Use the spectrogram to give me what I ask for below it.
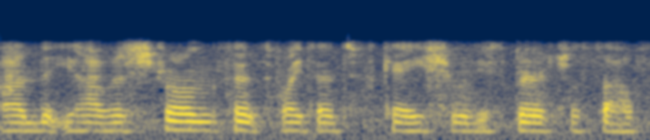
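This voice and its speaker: A woman's very deep, low voice is heard through noticeable background noise. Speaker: tarot reader. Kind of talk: tarot reading to camera. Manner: hesitant, many fillers.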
